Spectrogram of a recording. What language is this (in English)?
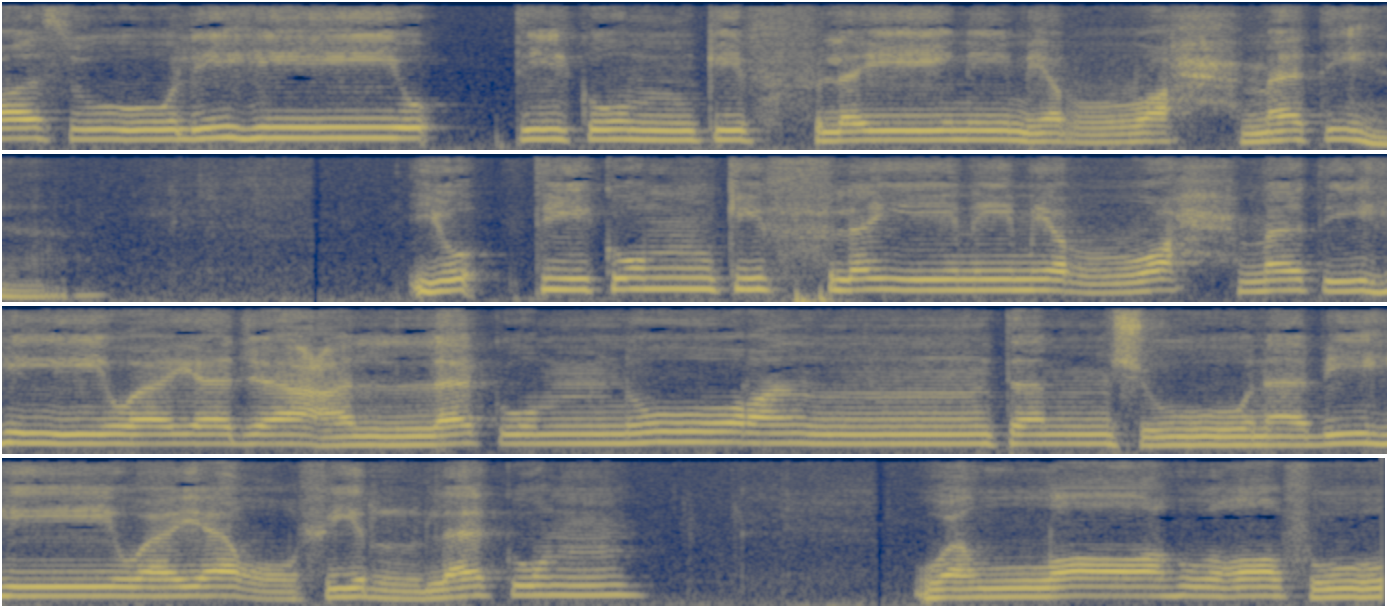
Arabic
